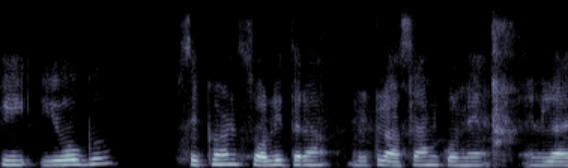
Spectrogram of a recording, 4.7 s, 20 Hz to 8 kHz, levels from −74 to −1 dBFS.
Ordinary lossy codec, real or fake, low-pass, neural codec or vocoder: Opus, 32 kbps; fake; 7.2 kHz; codec, 16 kHz, 4 kbps, FreqCodec, smaller model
